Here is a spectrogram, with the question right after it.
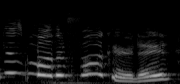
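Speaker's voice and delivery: high, loud mock outrage; squeaky indignant cry; outraged exclaim. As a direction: exclaim in disbelief at the friend. Retelling friend blowing them off.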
